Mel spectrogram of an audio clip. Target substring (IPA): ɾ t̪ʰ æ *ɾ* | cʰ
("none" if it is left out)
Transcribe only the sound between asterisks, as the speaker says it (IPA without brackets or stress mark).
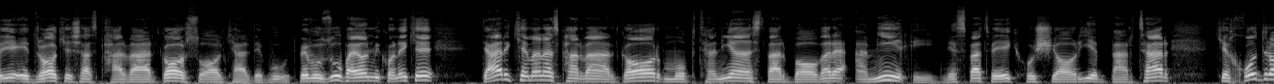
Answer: ɾ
